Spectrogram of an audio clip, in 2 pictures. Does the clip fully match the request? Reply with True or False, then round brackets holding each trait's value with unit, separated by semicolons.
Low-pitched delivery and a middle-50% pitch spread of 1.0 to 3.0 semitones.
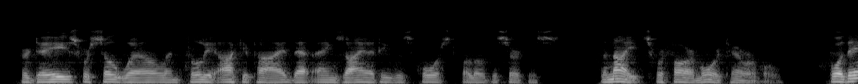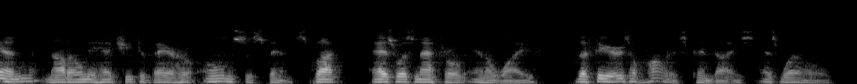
True (105 Hz; 2.7 semitones)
